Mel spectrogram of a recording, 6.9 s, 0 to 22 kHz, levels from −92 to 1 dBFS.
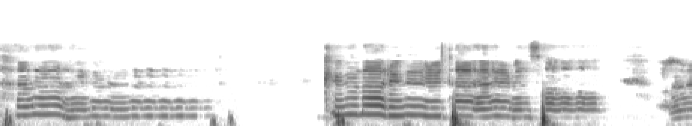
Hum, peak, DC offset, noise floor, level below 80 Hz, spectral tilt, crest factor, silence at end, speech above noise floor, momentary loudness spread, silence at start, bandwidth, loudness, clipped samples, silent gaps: none; -14 dBFS; under 0.1%; -85 dBFS; -50 dBFS; -4 dB/octave; 24 dB; 0 s; 49 dB; 21 LU; 0 s; 6.6 kHz; -36 LUFS; under 0.1%; none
